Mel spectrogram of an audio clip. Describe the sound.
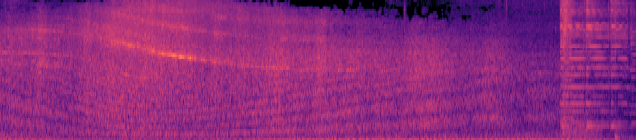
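Airplane cabin sound effect for a Greek Airways flight: a steady jet engine roar with a tonal whine that slowly falls in pitch, ending with a few short, sharp clicks.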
